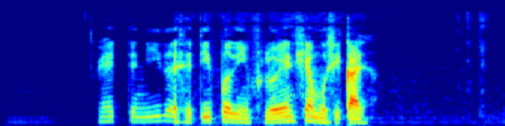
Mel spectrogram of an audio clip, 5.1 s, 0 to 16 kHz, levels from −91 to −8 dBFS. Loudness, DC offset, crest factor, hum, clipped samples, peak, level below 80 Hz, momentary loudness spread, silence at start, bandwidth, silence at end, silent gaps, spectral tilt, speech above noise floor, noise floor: -27 LUFS; under 0.1%; 28 dB; 60 Hz at -55 dBFS; under 0.1%; -4 dBFS; -72 dBFS; 21 LU; 1 s; 11.5 kHz; 1.35 s; none; -5 dB/octave; 51 dB; -80 dBFS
